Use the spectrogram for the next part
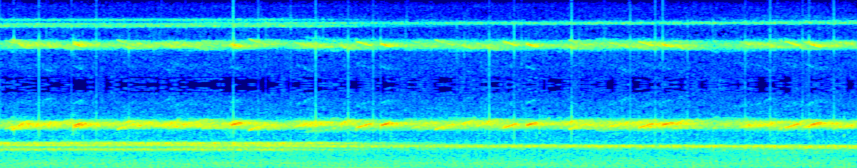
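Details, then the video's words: Swamp frogs heard up close, their chirps rising as louder bursts roughly every second and a half from a dense, unbroken high-pitched chorus, with a steady lower trill and soft background hush. "Frogs,Chirps,Close,Hush,Swamp Sound Effects"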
